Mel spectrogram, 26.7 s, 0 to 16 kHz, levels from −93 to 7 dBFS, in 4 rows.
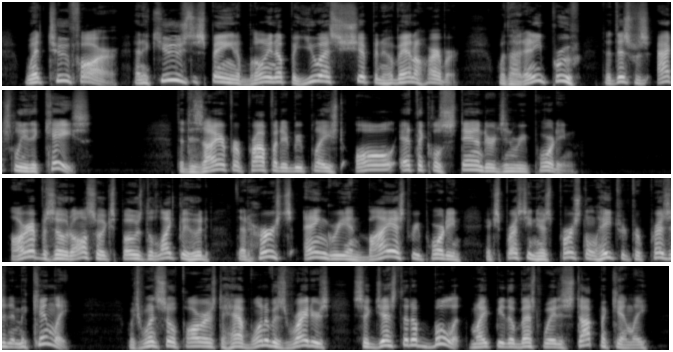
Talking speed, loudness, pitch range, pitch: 175 wpm, -21 LUFS, 150-205 Hz, 170 Hz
